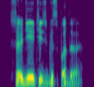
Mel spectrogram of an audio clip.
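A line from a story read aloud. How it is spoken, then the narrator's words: Grumbling. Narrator (Russian): пробурчал полковник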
